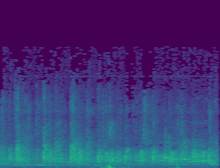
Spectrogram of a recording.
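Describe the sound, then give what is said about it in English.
An audience claps hands in praise to God, a dense, steady wash of applause at moderate loudness with no pauses. “Give God a hand clap of praise.”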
